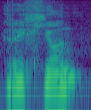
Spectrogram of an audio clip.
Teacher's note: Region wird nicht auf der vorletzten Silbe betont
